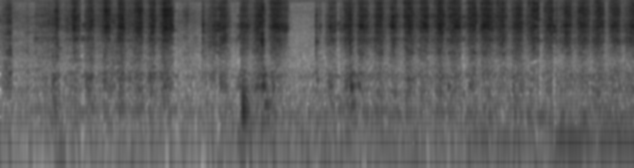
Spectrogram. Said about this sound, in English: you might as well scrape the battery terminal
